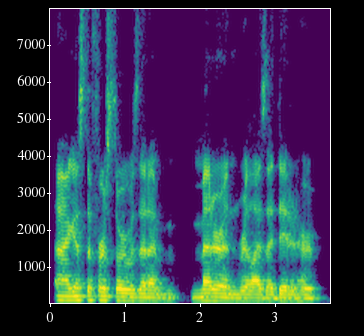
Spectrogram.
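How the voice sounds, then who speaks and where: A man's voice: low voice, fairly even intonation, fairly quick. A man co-hosting a casual podcast, rambling and swearing freely with lots of fillers. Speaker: podcast co-host. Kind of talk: casual chat. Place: home studio on webcam.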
